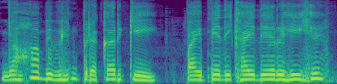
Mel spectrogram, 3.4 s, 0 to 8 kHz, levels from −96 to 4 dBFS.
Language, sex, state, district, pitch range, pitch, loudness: Hindi, male, Jharkhand, Ranchi, 155-170 Hz, 165 Hz, -11 LUFS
